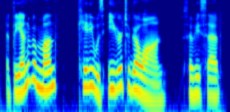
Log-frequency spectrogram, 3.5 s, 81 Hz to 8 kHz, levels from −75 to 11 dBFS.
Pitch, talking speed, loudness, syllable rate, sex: 195 Hz, 260 wpm, -18 LUFS, 6.3 syllables/s, female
